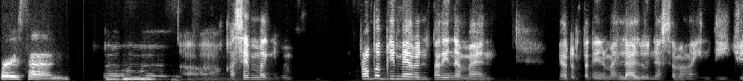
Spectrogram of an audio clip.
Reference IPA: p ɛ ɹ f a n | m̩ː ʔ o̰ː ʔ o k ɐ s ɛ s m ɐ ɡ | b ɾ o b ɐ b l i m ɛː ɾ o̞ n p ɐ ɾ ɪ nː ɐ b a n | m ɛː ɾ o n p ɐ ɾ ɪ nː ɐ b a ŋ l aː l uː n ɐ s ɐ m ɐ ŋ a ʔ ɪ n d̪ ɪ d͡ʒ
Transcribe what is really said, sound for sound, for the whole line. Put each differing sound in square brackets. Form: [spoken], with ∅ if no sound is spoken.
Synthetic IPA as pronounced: p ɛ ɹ [s] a n | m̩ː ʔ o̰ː ʔ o k ɐ s ɛ [∅] m ɐ ɡ | [p] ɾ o b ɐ b l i m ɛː ɾ o̞ n p ɐ ɾ ɪ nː ɐ [m] a n | m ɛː ɾ o n p ɐ ɾ ɪ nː ɐ [m] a [n] l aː l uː n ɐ s ɐ m ɐ ŋ a ʔ ɪ n d̪ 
